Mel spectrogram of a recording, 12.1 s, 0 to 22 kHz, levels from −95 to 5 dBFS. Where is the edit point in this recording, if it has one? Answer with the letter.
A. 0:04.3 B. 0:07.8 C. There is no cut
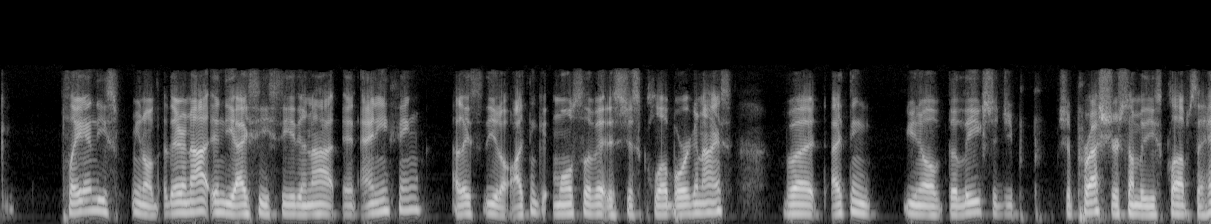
C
